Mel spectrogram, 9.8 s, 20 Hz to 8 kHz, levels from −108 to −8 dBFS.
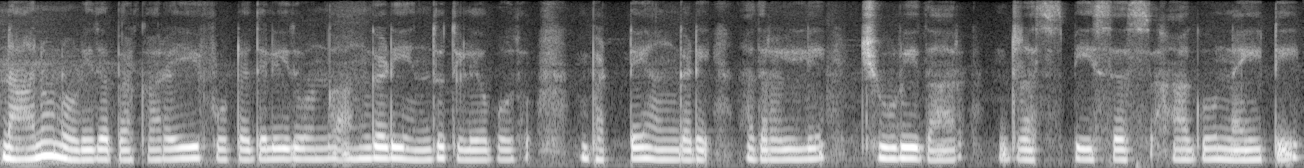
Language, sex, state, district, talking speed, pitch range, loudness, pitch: Kannada, female, Karnataka, Bellary, 105 wpm, 175-195 Hz, -16 LUFS, 180 Hz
